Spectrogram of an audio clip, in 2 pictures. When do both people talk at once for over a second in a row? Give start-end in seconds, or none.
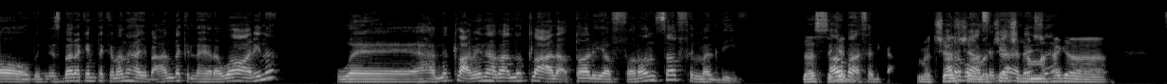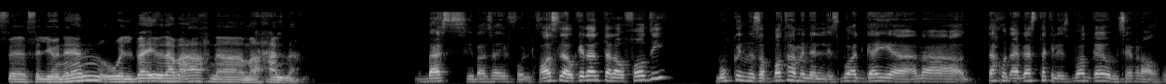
9.4-10.6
